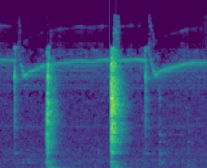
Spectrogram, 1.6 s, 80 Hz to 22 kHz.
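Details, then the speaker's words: Homemade M301 fire alarm control panel: turning the pull station on and off switches its relay. A few crisp clicks about half a second apart as the relay pulls in and drops out normally. "turns off the pull stations actually go to it relay as well you can hear if I turn on and off the pull station a relay will turn on"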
